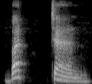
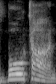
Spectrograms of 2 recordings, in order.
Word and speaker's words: button: But, button, boot or butte. Now, some Japanese pronounce this botan, but it's not botan. It's the short U. It's a stress on this, so it's short U.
